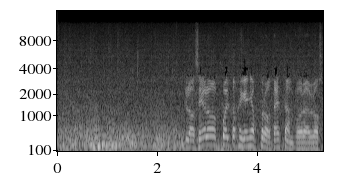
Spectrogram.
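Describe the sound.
Deep thunder rumbles and rolls through a steady downpour in Puerto Rico, then a person starts talking while the storm noise carries on underneath.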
